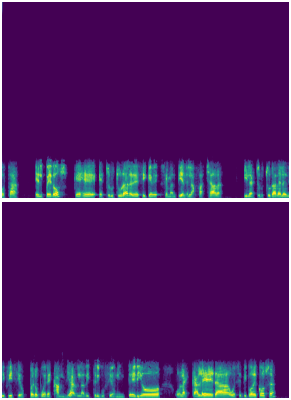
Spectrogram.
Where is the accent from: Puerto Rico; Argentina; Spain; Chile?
Spain; Huelva, Andalusia; Los que somos onubenses estamos ya más que acostumbrados a las restauraciones tipo P3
